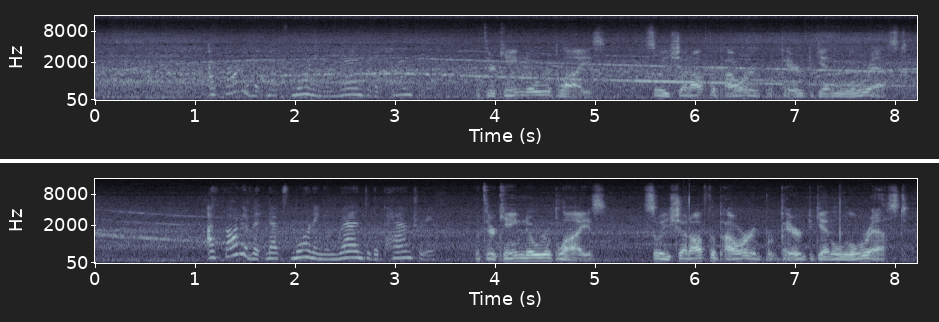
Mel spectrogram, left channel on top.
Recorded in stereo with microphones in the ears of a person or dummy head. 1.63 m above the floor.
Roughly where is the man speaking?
Right.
